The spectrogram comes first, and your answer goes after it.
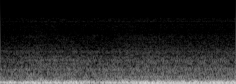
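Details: Diesel truck with 706,000 miles, code SPN 1328 FMI 31 (injector 6): idle stumble evens out at about 1000 rpm; low compression in cylinders 4, 5, 6, improved by valve adjustment.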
